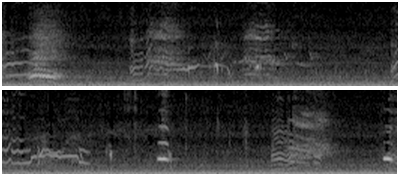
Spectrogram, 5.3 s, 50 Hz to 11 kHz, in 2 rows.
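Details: Ospreys at their Hog Island nest at 05:09 on 11 June 2017, feeding on a bullhead for breakfast. Scattered whistled chirps, some rising and some falling, come at irregular intervals over a steady low hum.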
